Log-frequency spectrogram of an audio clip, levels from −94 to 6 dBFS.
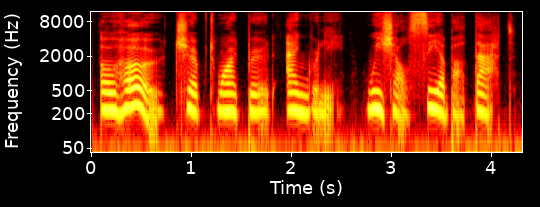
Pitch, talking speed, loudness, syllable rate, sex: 220 Hz, 125 wpm, -18 LUFS, 4.7 syllables/s, female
